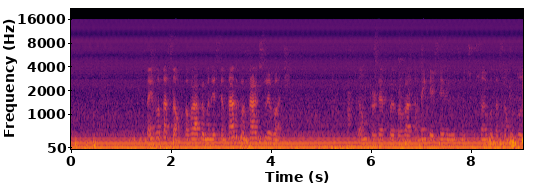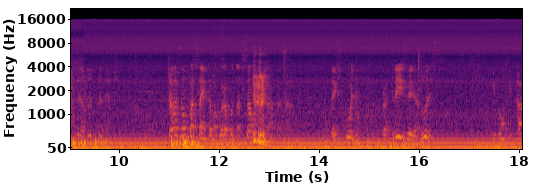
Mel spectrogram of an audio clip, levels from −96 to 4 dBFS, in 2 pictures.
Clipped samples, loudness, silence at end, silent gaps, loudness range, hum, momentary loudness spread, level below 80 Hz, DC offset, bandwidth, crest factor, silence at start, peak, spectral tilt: under 0.1%; -28 LUFS; 0 s; none; 5 LU; 60 Hz at -30 dBFS; 8 LU; -28 dBFS; under 0.1%; 16.5 kHz; 20 dB; 0 s; -6 dBFS; -6.5 dB/octave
